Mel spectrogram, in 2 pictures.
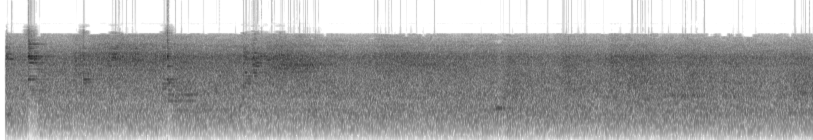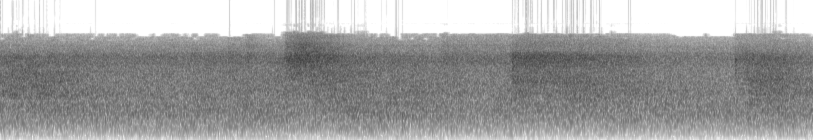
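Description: Steady loud rushing din of foundry molding-line machinery, with a couple of metallic clinks near the start and a high hiss that swells twice later on.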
